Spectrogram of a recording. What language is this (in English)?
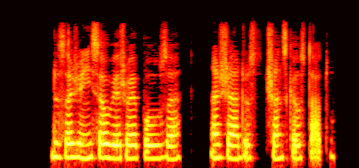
Czech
